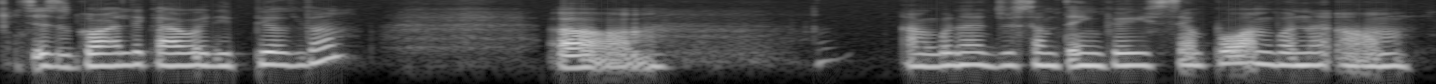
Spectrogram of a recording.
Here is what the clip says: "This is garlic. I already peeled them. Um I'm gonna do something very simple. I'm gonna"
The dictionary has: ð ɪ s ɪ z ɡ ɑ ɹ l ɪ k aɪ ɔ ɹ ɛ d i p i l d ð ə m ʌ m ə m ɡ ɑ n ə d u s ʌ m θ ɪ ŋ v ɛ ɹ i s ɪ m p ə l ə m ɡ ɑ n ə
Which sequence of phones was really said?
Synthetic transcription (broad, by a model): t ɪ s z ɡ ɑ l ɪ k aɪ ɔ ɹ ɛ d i p i l d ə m ʌ m ə m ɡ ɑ n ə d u s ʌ m t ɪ ŋ v ɛ ɹ i s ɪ m p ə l ə m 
